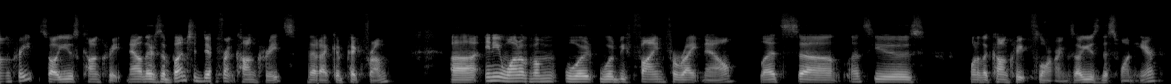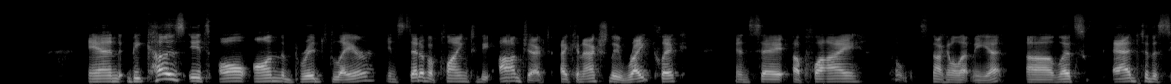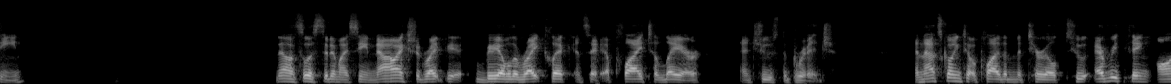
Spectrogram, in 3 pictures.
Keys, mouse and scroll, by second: 0.0-2.0 drag, 3.6-4.4 scroll, 7.2-8.8 scroll, 10.9 click, 11.0 F15, 17.9 right click, 22.3 click, 23.1 right click, 24.3 click, 27.2 right click, 32.6 click.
